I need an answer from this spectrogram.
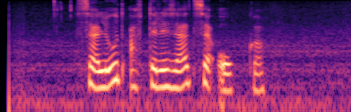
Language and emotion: Russian, neutral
